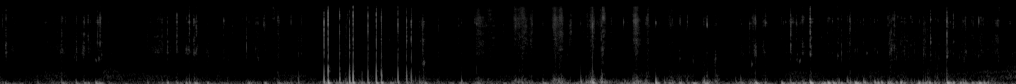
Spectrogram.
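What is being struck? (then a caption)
Pine cone scales. Long nails scratch and flick the stiff woody scales of a small, dry, dark brown pine cone held in the hands close to the mic. The result is a dense run of dry, crackly clicks and crinkly scraping with a close, bassy body, each tick dying away almost instantly. A louder burst of flicks comes just past three seconds, and the activity grows busier toward the end.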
